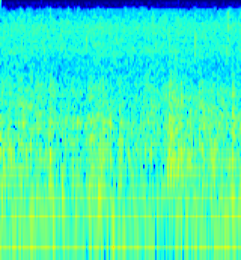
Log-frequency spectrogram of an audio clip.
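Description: Steady, dense rain pours down continuously while a deep, low rumble of thunder rolls underneath, filling the whole stretch at an even, moderate loudness with no voices.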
